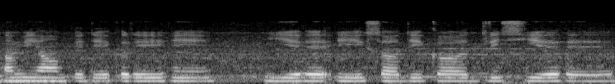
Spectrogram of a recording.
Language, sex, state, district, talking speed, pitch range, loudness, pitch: Hindi, male, Rajasthan, Bikaner, 115 wpm, 155-160 Hz, -16 LUFS, 155 Hz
